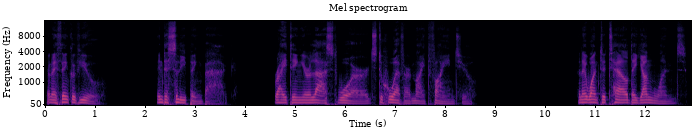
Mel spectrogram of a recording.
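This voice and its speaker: A man delivering a dramatic spoken-word monologue in an earnest, emphatic manner that moves between hushed and insistent phrases. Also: medium pitch, smooth, no room sound, studio quality.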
